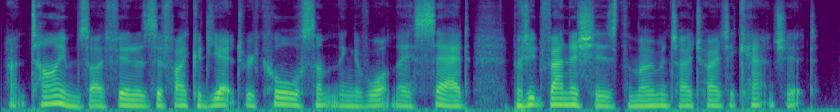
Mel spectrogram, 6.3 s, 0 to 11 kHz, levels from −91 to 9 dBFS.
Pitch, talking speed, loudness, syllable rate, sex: 130 Hz, 240 wpm, -19 LUFS, 5.6 syllables/s, male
